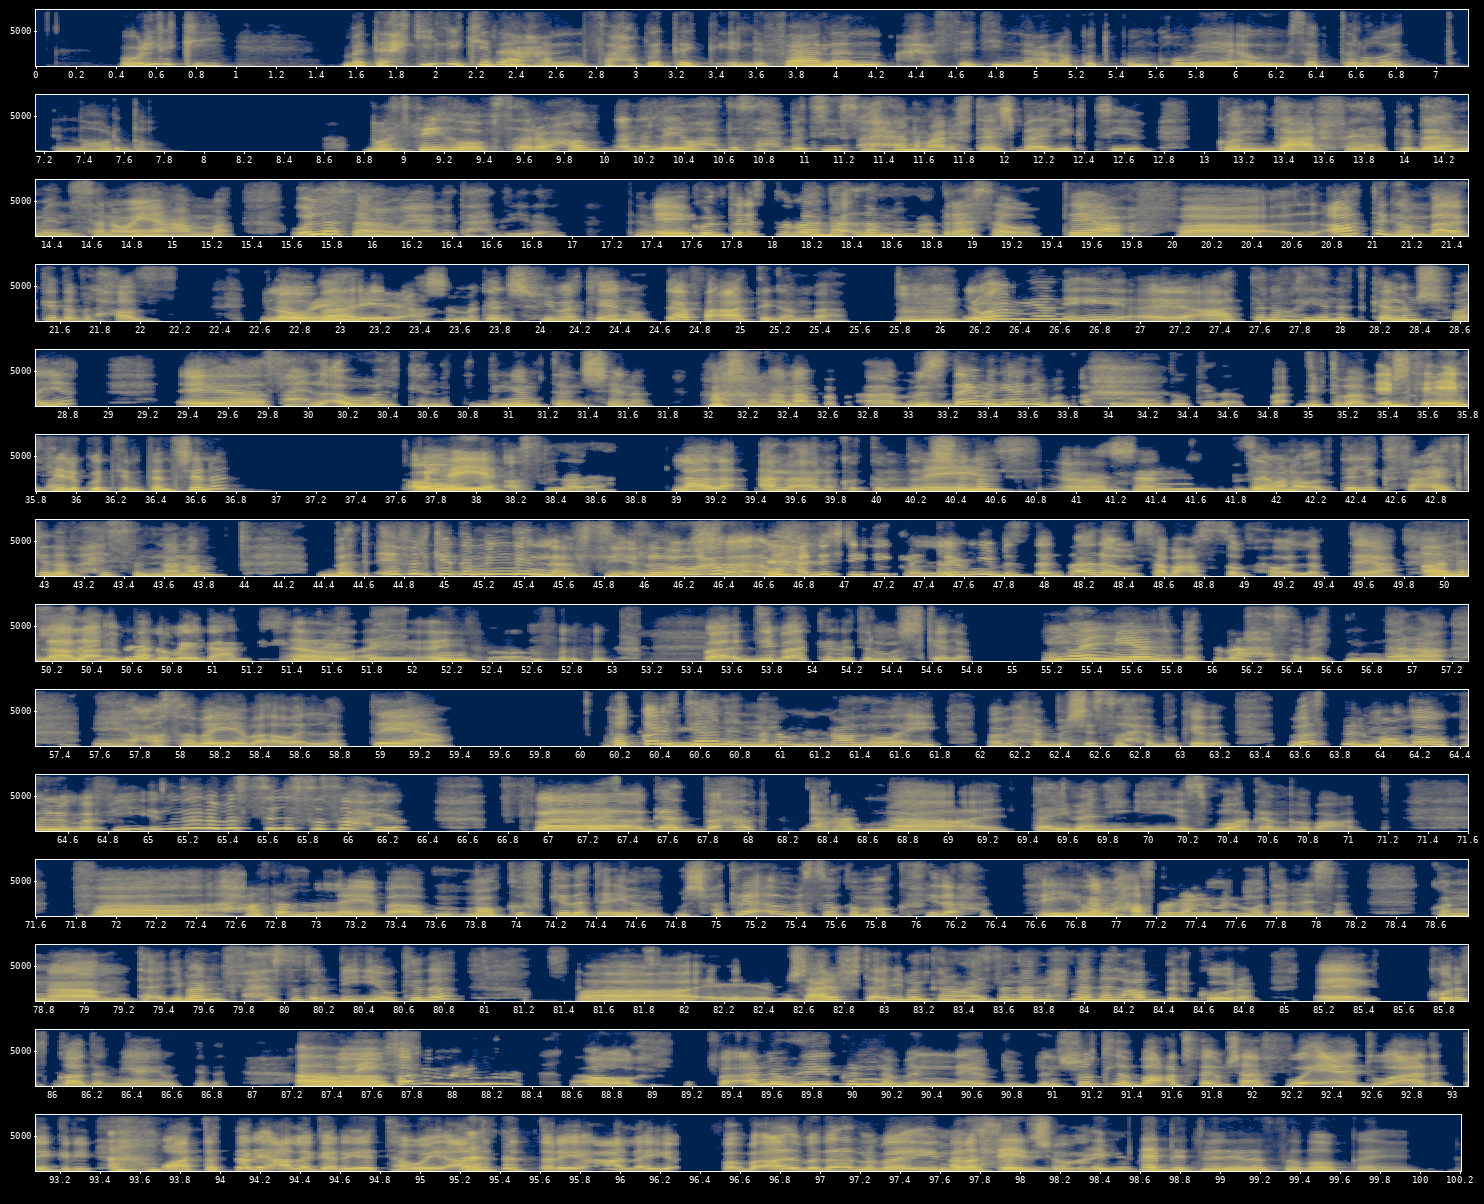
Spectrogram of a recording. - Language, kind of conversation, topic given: Arabic, podcast, إحكيلنا عن صداقة فضلت قوية مع الأيام وإزاي اتأكدتوا إنها بتستحمل الوقت؟
- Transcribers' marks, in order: tapping; other background noise; in English: "متنشنة"; chuckle; in English: "المود"; in English: "متنشنة"; in English: "متنشنة"; laugh; laugh; chuckle; chuckle; in English: "الBE"; unintelligible speech; chuckle; laugh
